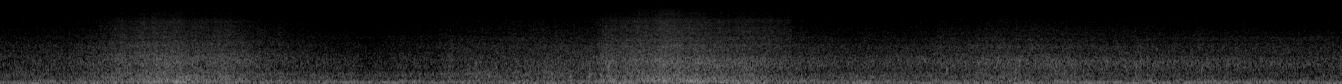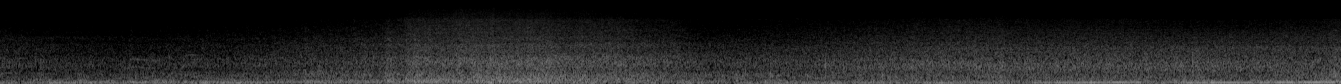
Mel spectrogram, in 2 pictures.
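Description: Waves crash and roar against rocks, rising and falling in surges.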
